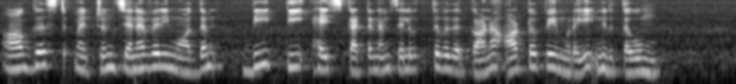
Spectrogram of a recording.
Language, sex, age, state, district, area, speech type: Tamil, female, 30-45, Tamil Nadu, Tiruvarur, urban, read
